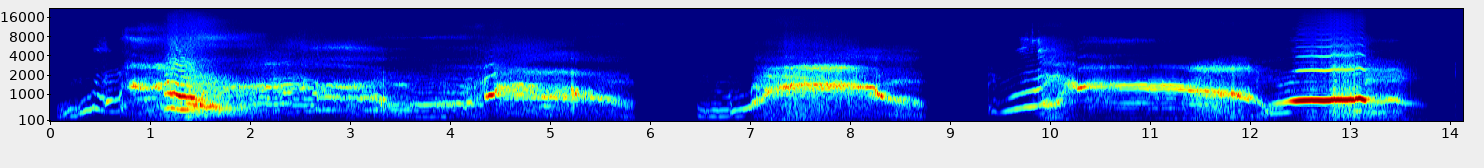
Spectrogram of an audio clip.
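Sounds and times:
female zombie screaming: 0.5 - 5.8, 7.0 - 8.8, 9.6 - 13.7.

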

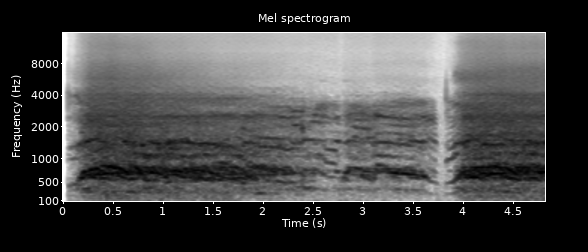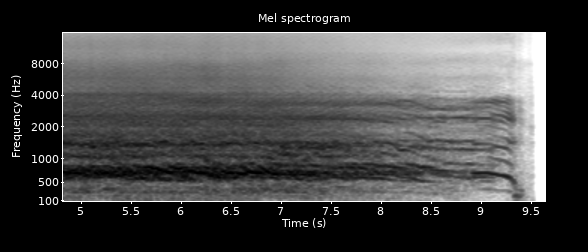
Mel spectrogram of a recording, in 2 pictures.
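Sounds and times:
giant orc army chanting: 0.1 - 9.5.

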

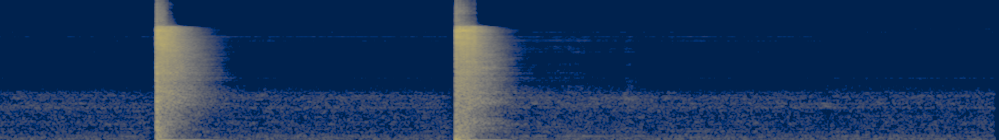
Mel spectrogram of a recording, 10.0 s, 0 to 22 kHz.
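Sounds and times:
Glock 19 pistol real shot: 1.6 - 2.2, 4.6 - 5.2.

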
